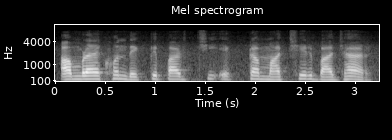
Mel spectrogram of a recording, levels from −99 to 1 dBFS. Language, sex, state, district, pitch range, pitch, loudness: Bengali, male, West Bengal, Cooch Behar, 160-200 Hz, 175 Hz, -20 LUFS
